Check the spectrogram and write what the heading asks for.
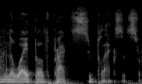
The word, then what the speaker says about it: suplex: the white belt practice suplexes right there's actually pronounced sue plate but anyway people don't know what I'm talking about what I say it's play so I'm gonna say suplex alright so we I'm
